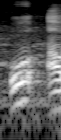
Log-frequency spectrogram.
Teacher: कंठोष्य वर्ण, जिन वर्णों के उच्चारण में वायु कंठ और ओठ दोनों को छू के निकलती है, उसे कंठोष्य वर्ण कहते हैं। ओ औ जो है ये कंठोष्य वर्ण है।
